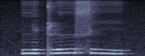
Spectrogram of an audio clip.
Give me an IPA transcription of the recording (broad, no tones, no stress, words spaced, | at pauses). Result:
lʲeʈɭɨ si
